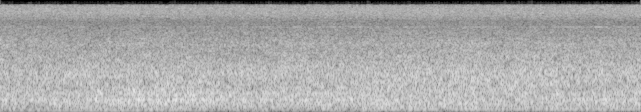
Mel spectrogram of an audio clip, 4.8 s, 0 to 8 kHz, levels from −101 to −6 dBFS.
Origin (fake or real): real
